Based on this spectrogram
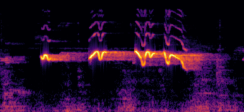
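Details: Lure-bird female silver-eared mesia singing to attract wild males: four loud, clear whistled phrases, each a bright wavering warble, about half a second apart, in a quiet background.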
